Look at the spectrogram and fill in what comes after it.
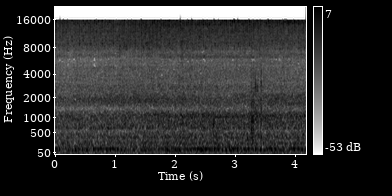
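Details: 2008 Chevy Trailblazer at steady idle: dull, low knock beneath the engine note, located with a stethoscope at the bottom center of the oil pan; spun rod bearing, engine to be replaced.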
